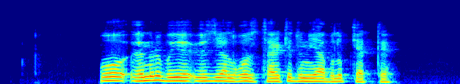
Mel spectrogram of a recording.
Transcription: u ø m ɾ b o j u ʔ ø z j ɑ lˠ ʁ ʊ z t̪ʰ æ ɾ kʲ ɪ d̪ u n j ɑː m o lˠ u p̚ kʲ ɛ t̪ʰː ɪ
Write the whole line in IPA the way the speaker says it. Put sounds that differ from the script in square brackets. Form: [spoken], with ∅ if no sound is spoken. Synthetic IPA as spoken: u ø m ɾ b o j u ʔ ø z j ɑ lˠ ʁ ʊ z t̪ʰ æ ɾ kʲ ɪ d̪ u n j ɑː [b] o lˠ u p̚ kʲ ɛ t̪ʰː ɪ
